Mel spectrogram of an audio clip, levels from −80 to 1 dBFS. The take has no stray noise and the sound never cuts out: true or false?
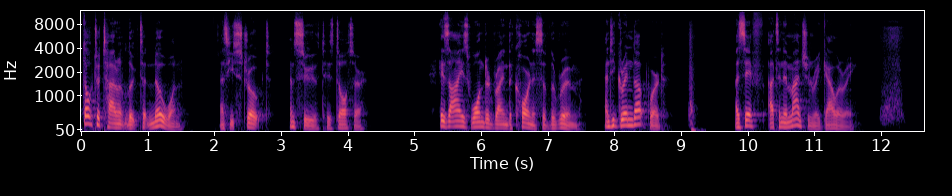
false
